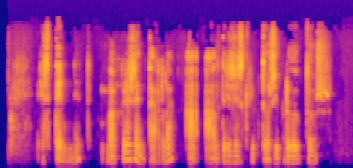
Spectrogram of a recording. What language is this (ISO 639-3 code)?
cat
